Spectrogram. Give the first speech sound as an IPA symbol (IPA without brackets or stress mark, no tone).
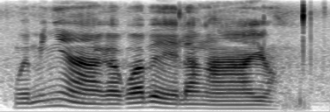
w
